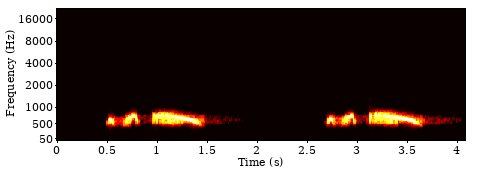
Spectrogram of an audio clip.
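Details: Decoy spotted dove under training, giving its provoking coo twice: each phrase opens with two short low notes, then a longer mellow coo sliding downward, separated by about two seconds of quiet.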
